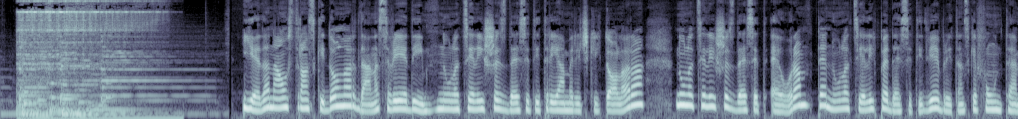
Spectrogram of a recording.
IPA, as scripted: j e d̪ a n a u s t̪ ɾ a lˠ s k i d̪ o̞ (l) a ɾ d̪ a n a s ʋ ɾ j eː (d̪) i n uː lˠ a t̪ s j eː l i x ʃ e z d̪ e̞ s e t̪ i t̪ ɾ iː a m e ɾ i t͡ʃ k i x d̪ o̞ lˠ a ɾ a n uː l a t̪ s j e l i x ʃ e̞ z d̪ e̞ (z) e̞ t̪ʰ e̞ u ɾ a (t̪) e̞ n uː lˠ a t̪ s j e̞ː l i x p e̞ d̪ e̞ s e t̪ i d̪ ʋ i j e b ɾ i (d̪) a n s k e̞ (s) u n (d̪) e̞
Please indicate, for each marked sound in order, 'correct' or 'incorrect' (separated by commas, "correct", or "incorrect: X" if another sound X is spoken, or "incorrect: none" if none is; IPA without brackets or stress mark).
correct, correct, incorrect: s, correct, incorrect: t̪, incorrect: f, incorrect: t̪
